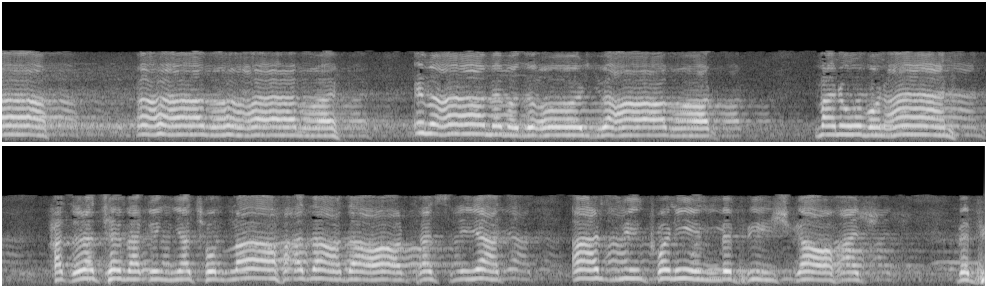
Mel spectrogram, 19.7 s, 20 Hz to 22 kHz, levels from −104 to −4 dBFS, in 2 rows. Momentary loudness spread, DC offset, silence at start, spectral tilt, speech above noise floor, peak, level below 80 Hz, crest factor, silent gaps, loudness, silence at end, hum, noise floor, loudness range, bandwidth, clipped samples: 15 LU; under 0.1%; 0 s; -6 dB/octave; 24 dB; -8 dBFS; -68 dBFS; 14 dB; none; -22 LUFS; 0 s; none; -46 dBFS; 3 LU; 5.4 kHz; under 0.1%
